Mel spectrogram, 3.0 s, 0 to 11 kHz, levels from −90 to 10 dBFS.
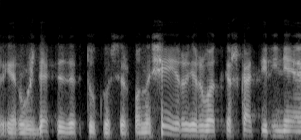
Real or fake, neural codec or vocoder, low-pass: real; none; 7.2 kHz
